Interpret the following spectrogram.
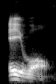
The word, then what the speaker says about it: AWOL: This one is pronounced as a word. AWOL.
